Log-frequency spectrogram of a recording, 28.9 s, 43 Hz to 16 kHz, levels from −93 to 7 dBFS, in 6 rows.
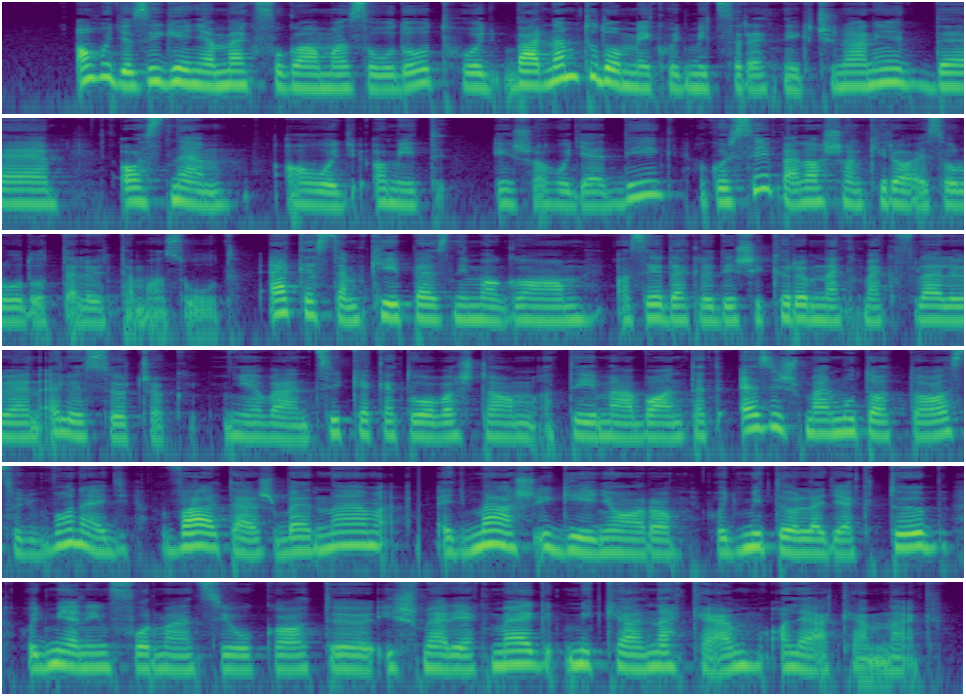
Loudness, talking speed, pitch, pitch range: -22 LUFS, 150 wpm, 180 Hz, 170-205 Hz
